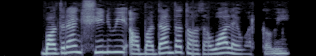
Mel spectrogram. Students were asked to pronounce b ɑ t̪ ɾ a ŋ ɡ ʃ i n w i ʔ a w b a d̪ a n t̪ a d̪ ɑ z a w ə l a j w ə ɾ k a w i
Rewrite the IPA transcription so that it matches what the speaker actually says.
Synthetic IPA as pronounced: b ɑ d̪ ɾ a ŋ ɡ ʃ i n w i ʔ a w b a d̪ a n t̪ a t̪ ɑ z a w ɑ l a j w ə ɾ k a w i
